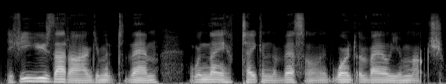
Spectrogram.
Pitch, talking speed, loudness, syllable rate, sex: 105 Hz, 255 wpm, -18 LUFS, 6.1 syllables/s, male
